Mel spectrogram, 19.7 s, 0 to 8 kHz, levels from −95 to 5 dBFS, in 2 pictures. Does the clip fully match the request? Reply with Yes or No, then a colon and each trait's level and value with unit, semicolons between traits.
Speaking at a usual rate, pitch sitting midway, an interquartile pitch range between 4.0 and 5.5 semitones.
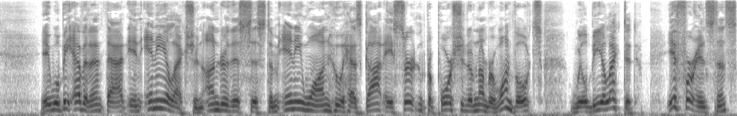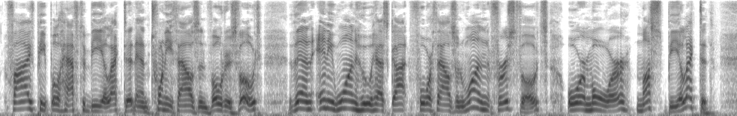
Yes: average, 160 wpm; medium, 160 Hz; average, 5.2 semitones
